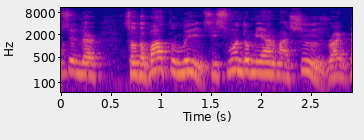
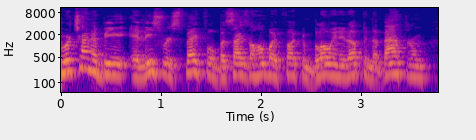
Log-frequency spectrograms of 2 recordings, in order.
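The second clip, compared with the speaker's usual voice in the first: normal talking voice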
